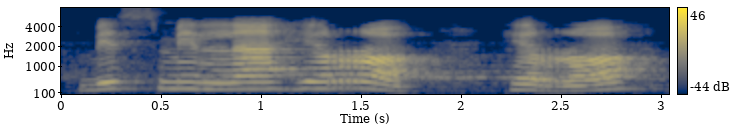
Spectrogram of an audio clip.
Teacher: suara alif lam tidak dibaca suara-suara alif lam dimasukkan ke huruf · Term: alif lam syamsiah, alif lam samsiah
